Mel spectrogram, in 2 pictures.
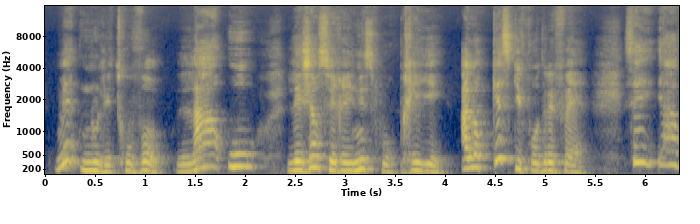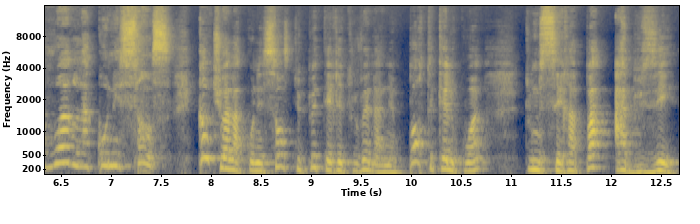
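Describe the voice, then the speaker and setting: Lively woman preaching. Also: mid-range voice. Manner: animated, full of rhetorical questions and tag "hein?". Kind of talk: informal video sermon.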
